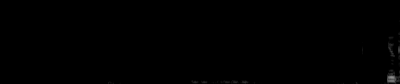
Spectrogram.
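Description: Faint, scattered clicks of a computer mouse as items are selected in a web form, a few single clicks spread over the seconds.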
